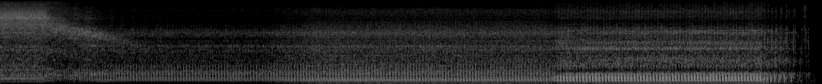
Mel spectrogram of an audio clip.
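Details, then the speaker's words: Cub Cadet four-stroke trimmer, after richening the carb half a turn counterclockwise: steady buzz, picks up slightly and holds evenly before cutting off. Now stays running and sounds good. "so this time it stayed running and it sounded pretty good too"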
